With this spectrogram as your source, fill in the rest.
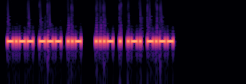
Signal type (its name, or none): Morse code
